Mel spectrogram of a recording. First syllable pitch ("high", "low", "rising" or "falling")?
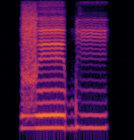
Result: high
